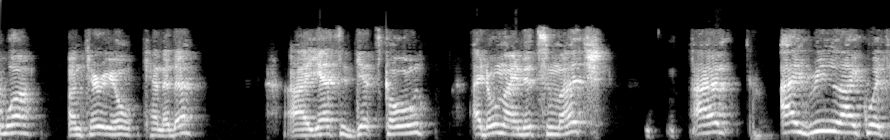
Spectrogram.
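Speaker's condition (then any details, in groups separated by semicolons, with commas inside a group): Cerebral palsy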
